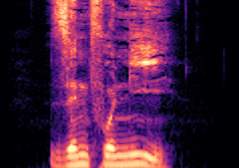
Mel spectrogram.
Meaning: symphony
- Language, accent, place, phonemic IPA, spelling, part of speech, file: German, Germany, Berlin, /ˌzɪnfoˈniː/, Sinfonie, noun, De-Sinfonie.ogg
